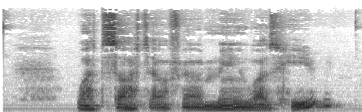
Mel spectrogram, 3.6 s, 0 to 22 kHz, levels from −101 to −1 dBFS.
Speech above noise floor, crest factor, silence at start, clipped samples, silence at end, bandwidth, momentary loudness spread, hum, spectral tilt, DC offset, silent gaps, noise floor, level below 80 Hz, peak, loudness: 28 dB; 22 dB; 0 s; under 0.1%; 0.25 s; 16.5 kHz; 14 LU; none; -4.5 dB/octave; under 0.1%; none; -50 dBFS; -52 dBFS; -2 dBFS; -21 LUFS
